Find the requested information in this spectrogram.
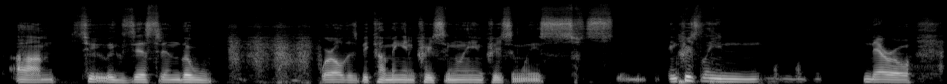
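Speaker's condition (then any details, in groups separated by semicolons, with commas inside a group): Stuttering; not stuttering much during this interview; little stuttering currently; repeated words, prolonged sounds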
